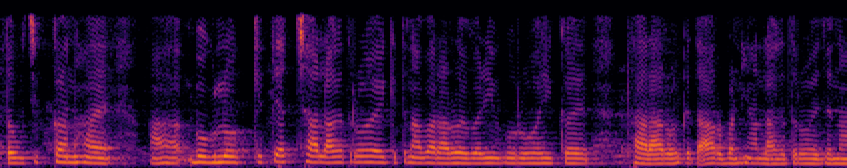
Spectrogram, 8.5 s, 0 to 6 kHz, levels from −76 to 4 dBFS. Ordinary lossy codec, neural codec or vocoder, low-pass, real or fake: MP3, 48 kbps; none; 5.4 kHz; real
